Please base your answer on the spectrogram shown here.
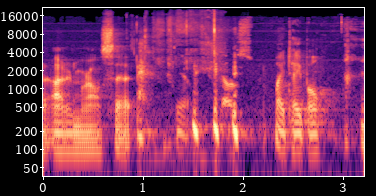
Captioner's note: group laughing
